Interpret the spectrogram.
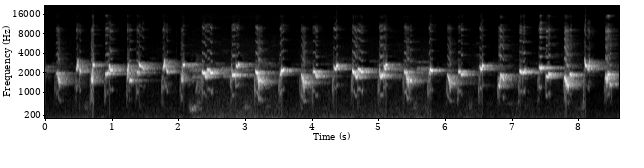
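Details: Yellow-vented bulbul (Pycnonotus goiavier) song, used as a lure to make other bulbuls sing long, continuous runs: a rapid, bubbly run of short liquid notes, about three per second, steady and continuous with no other sounds.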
